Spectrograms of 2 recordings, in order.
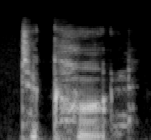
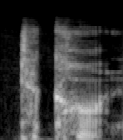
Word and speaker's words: take on: Tacon. The consonant sound at the end of the first word links right into the vowel of the second.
